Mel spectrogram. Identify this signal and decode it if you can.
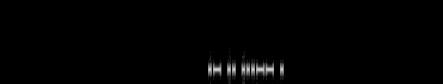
Morse code, heard as a keyed tone, about 51 wpm, 700 Hz. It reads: AI3E
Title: USA Call Signs - 4 Characters - Repeated 3x - 50wpm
